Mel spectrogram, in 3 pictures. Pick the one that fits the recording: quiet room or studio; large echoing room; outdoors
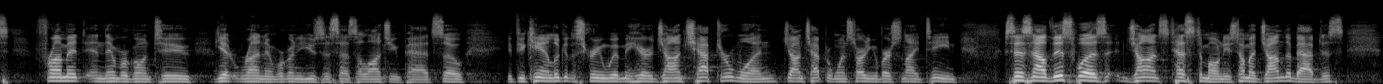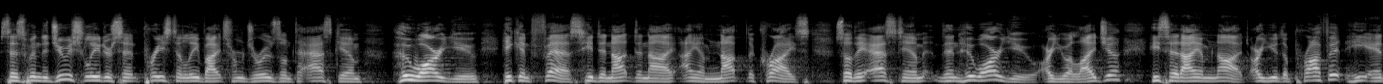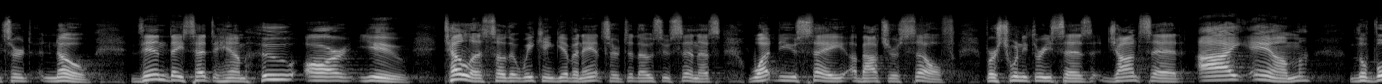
large echoing room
